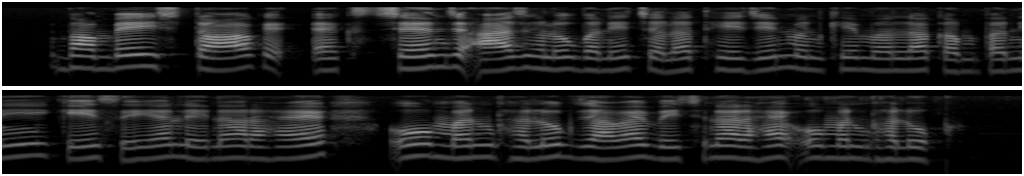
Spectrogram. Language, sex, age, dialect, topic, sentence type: Chhattisgarhi, female, 31-35, Western/Budati/Khatahi, banking, statement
